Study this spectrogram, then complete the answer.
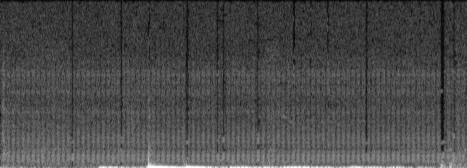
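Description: A cardboard box is handled with soft knocks and rustling.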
